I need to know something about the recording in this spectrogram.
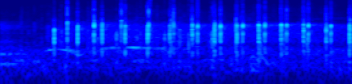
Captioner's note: audience applauding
